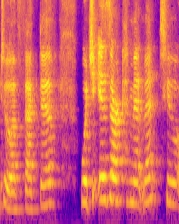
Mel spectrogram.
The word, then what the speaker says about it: Effectv: And I hope I'm saying this right because there's no I in there. So I want to make sure I'm saying it right. Effectv. It's formerly known as Comcast Spotlight. But how are you? – I am doing great today. Thank you so much for having me on. – I said it right too. Effectv? – You did.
